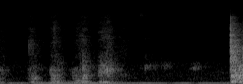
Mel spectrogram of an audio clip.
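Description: Kitchen knife cutting through a green bell pepper onto a cutting board: a quick run of short slicing strokes, several a second.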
